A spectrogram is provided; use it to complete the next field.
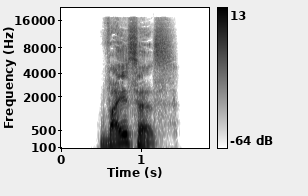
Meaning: genitive singular of Weiß
- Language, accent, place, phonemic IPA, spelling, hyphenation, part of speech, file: German, Germany, Berlin, /ˈvaɪ̯səs/, Weißes, Wei‧ßes, noun, De-Weißes.ogg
